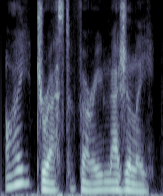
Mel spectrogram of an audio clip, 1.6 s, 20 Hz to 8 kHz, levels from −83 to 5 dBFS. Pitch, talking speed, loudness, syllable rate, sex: 135 Hz, 145 wpm, -16 LUFS, 6.3 syllables/s, male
